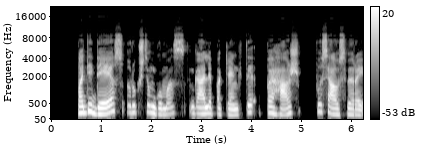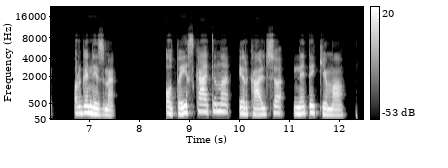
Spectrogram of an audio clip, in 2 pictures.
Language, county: Lithuanian, Vilnius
